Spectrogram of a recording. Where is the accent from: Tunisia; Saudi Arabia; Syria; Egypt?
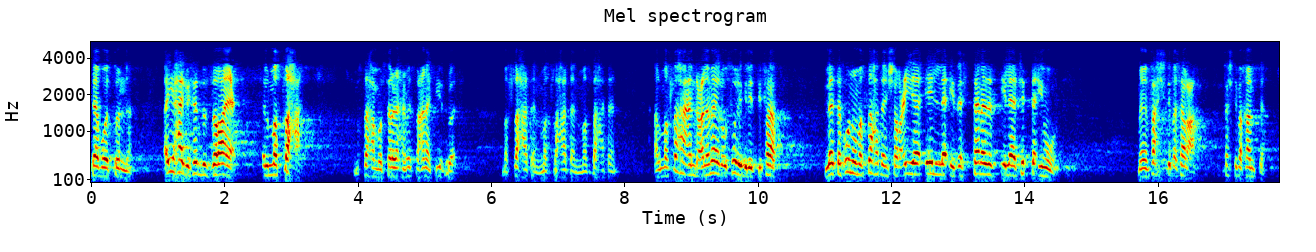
Egypt; احنا عندنا في مصر عرف، اهل بحر لهم عرف، اهل الصعيد لهم عرف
